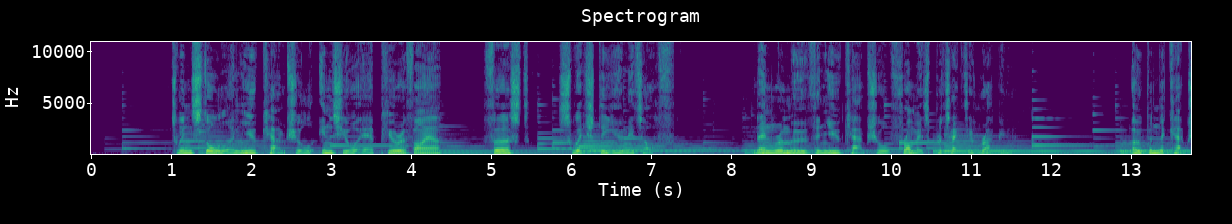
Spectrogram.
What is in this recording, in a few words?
english british e-learning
